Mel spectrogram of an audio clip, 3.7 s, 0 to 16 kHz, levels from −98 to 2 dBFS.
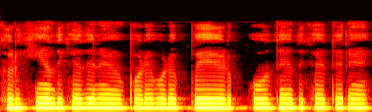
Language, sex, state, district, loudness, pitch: Hindi, male, Jharkhand, Ranchi, -12 LUFS, 150 Hz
